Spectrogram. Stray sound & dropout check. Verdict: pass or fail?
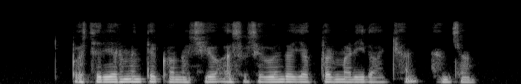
pass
